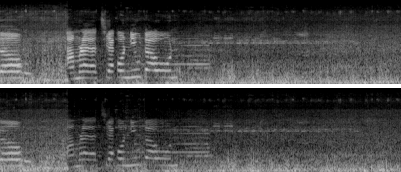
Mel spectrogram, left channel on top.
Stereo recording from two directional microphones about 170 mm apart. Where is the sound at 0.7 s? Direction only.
15° left (ahead or behind).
